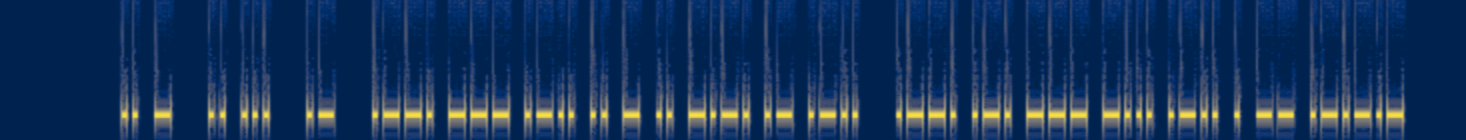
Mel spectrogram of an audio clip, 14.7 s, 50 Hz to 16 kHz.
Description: Morse code, heard as a keyed tone, about 22 wpm, 700 Hz. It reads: IT IS A POLITICAL PROBLEM.
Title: Sentences from Top 1000 Words - Review Part 5 - 22wpm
